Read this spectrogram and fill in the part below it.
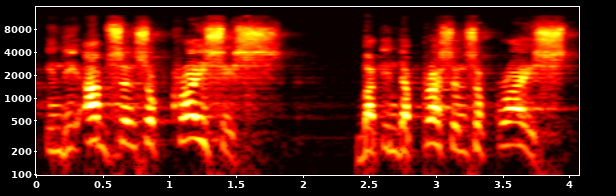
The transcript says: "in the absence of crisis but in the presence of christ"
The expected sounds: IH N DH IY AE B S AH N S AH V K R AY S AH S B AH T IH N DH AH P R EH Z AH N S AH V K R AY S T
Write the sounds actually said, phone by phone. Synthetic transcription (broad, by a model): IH N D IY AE B S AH N S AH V K R AY S AH S B AH T IH N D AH P R EH S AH N S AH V K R AY S T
